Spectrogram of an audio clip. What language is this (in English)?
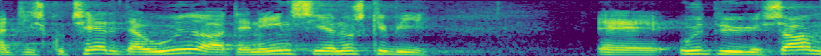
Danish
